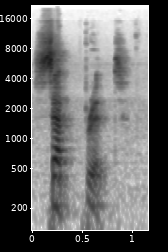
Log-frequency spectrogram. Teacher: that first uh syllable is still stressed and the second one is with the schwa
